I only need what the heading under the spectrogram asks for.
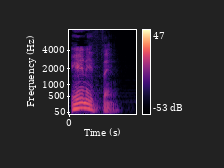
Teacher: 以 ing 形式，一般后鼻音发成前鼻音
